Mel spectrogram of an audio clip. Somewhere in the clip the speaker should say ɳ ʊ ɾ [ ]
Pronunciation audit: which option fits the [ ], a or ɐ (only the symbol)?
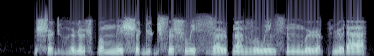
a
